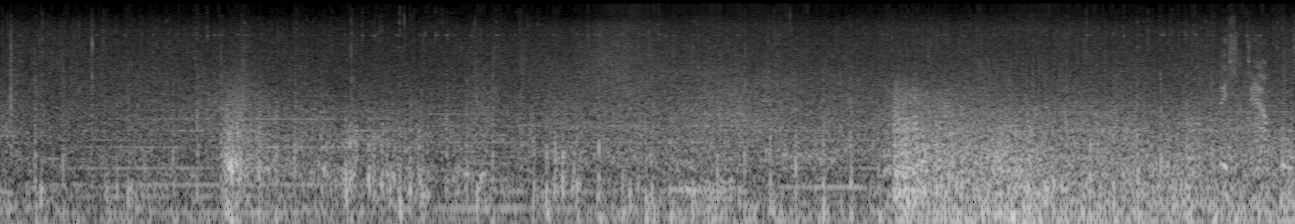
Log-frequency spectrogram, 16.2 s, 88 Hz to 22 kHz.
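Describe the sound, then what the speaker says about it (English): A heavy downpour in The Witcher 3, steady loud rain hiss with low rolling thunder rumbles building partway through, and a louder swell of rain and thunder near the end. "This downpour's a bastard,"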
